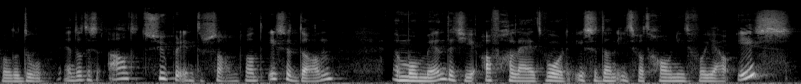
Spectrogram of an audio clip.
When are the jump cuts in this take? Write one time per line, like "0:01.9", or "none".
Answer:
none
